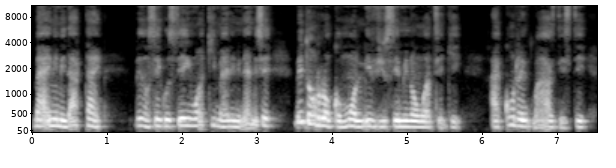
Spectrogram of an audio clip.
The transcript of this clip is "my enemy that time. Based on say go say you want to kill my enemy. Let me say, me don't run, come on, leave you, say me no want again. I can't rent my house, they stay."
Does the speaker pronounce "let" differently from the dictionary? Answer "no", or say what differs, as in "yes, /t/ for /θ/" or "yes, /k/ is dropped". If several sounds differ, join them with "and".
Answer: yes, /n/ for /l/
